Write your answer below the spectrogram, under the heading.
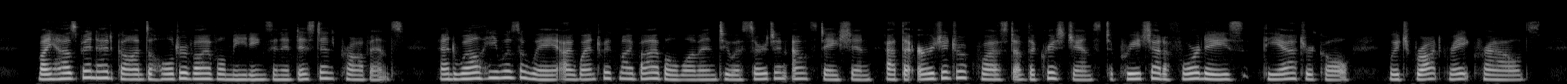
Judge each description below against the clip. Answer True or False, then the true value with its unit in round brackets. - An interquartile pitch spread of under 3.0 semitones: True (2.5 semitones)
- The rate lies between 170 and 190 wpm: True (175 wpm)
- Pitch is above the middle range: True (240 Hz)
